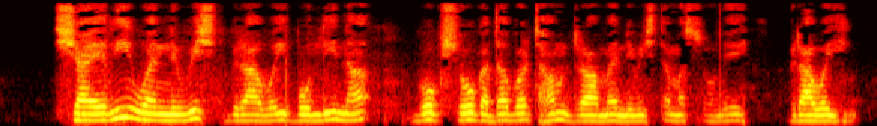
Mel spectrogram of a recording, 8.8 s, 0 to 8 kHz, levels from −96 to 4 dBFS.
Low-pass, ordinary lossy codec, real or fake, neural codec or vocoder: 7.2 kHz; MP3, 32 kbps; fake; codec, 16 kHz in and 24 kHz out, 1 kbps, XY-Tokenizer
